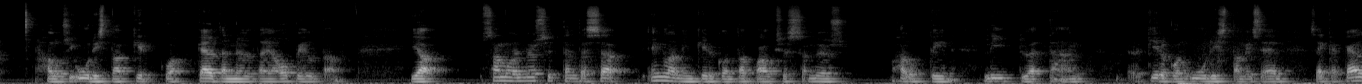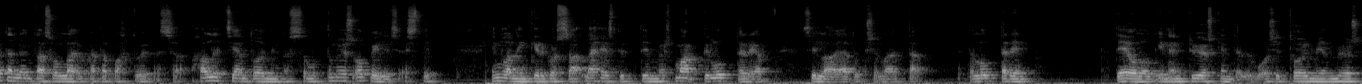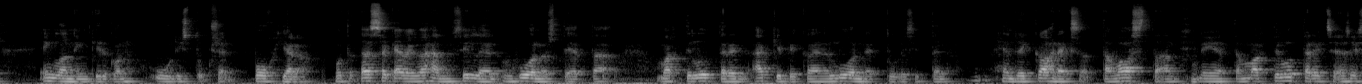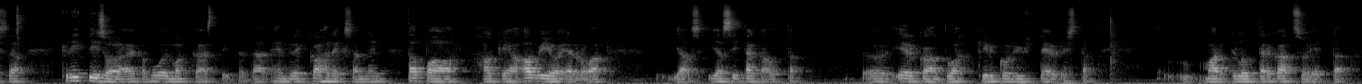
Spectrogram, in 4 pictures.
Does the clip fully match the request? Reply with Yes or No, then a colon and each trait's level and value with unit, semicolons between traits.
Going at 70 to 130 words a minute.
Yes: average, 100 wpm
